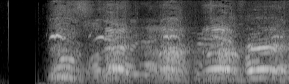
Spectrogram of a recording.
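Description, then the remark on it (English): A large crowd at a mass demonstration in France on Sunday by activists opposed to gay marriage chants in unison after a brief moment of silence, shouting a loud, rhythmic slogan in repeated swelling phrases, with many voices blending together. “A mass demonstration was held in France on Sunday by activists opposed to gay marriage.”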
